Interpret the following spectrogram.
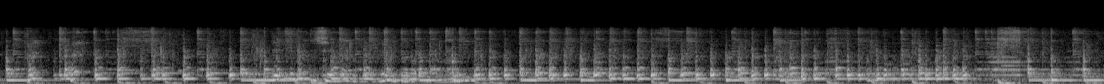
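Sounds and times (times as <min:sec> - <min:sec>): steady low beat: 0:00.0 - 0:05.3
congas played by hand: 0:00.0 - 0:11.0.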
